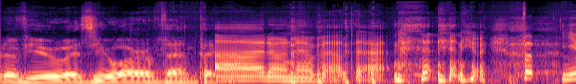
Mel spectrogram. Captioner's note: chuckling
